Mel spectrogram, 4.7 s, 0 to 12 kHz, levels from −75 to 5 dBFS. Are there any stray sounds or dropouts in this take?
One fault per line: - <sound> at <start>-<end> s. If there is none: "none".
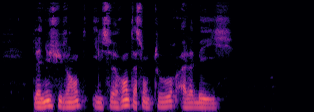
none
